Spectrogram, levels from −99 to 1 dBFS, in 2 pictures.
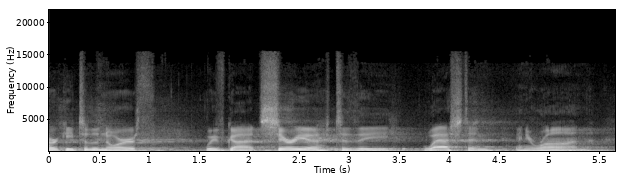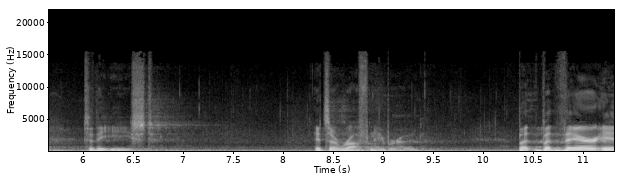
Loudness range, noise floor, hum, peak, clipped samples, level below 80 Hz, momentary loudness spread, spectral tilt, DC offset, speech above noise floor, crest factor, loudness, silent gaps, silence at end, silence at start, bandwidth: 8 LU; -46 dBFS; none; -6 dBFS; under 0.1%; -54 dBFS; 18 LU; -7 dB/octave; under 0.1%; 25 dB; 18 dB; -23 LUFS; none; 0 s; 0 s; 13.5 kHz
